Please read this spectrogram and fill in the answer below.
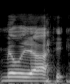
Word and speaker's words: Milioti: That's not how you say it. Milioti. Kristen Milioti.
